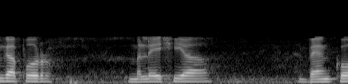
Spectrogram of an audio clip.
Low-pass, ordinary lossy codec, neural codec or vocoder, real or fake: 3.6 kHz; MP3, 32 kbps; codec, 16 kHz, 4 kbps, X-Codec, HuBERT features, trained on LibriSpeech; fake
